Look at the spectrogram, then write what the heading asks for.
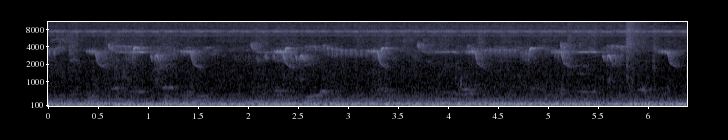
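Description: A bird calling over and over: short whistled notes that fall in pitch, about two a second, some starting on a brief held tone. Beneath it runs a steady low rumble.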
